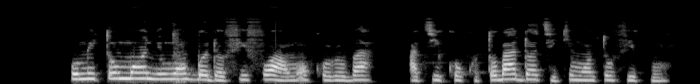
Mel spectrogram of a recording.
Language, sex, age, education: Yoruba, female, 15-29, tertiary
